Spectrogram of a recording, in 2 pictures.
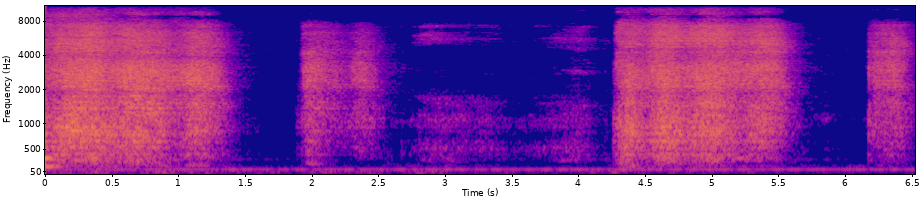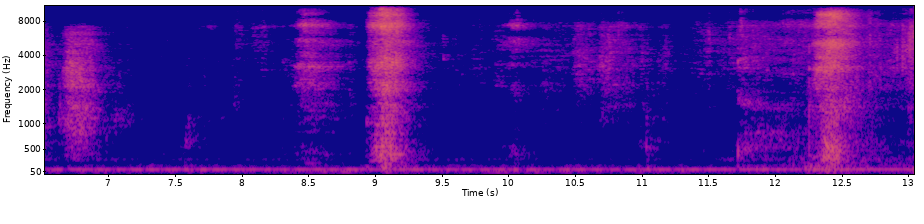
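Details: Two long forceful nose blows with shorter sniffs and snorts between, from a man with a cold.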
